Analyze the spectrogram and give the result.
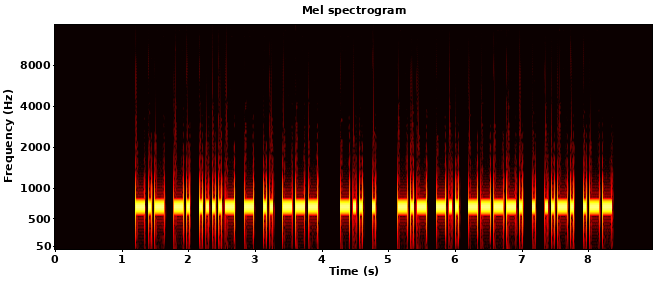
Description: Morse code, heard as a keyed tone, about 25 wpm, 700 Hz. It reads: KN4TIO DE KD9EFW
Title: USA Callsign DE Callsign - 6 Characters - 25wpm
